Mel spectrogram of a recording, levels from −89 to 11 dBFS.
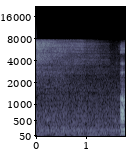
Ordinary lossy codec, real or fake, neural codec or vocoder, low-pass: none; real; none; none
